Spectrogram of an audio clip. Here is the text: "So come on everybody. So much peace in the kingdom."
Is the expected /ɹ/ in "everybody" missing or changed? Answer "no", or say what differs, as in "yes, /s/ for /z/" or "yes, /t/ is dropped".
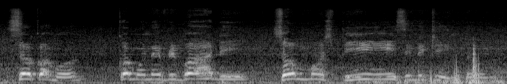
no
